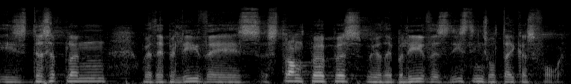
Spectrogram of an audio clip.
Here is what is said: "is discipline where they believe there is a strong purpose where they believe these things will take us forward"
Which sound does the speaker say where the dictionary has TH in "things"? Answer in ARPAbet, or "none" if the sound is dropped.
TH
